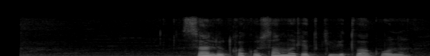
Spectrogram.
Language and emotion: Russian, neutral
